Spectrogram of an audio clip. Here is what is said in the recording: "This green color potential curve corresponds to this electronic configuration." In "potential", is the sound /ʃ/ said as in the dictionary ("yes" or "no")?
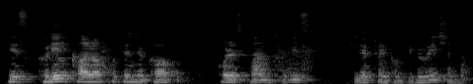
no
